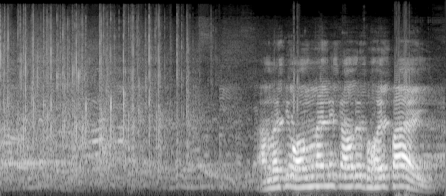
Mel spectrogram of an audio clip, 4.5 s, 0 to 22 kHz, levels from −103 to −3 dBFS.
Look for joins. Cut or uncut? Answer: uncut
